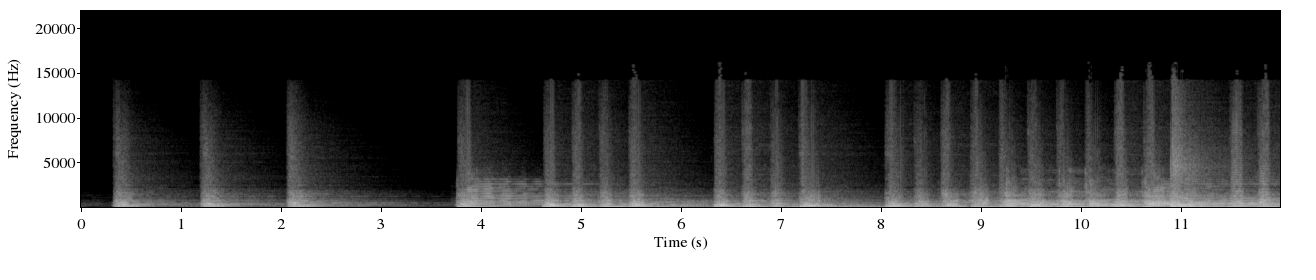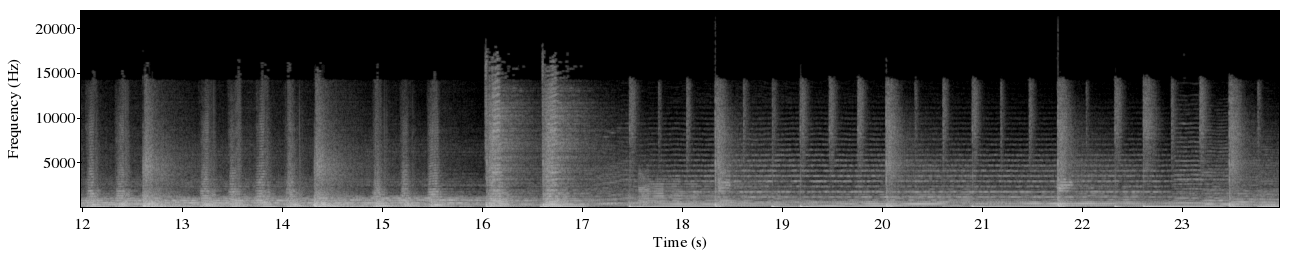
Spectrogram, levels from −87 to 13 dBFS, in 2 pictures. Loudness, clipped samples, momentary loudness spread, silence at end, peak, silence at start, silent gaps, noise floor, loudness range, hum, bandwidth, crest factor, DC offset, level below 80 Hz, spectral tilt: -18 LUFS; under 0.1%; 9 LU; 0 s; 0 dBFS; 0.3 s; none; -54 dBFS; 6 LU; none; 16.5 kHz; 18 dB; under 0.1%; -22 dBFS; -6 dB/octave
